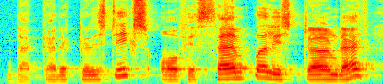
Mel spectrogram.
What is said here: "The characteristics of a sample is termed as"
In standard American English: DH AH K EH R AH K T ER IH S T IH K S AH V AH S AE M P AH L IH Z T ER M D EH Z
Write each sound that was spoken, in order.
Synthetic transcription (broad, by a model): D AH K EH R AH K T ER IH S T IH K S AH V AH S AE M P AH L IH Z T ER M D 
